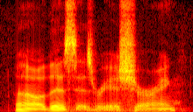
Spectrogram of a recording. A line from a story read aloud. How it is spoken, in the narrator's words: John muttered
